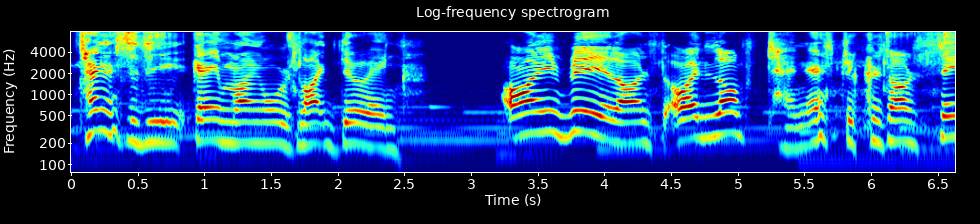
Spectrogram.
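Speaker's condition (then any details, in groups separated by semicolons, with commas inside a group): Cerebral palsy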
